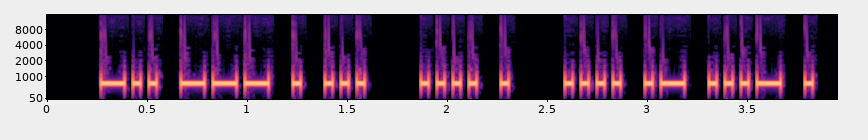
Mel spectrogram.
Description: Morse code, heard as a keyed tone, about 30 wpm, 700 Hz. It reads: DOES HE HAVE
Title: Sentences from Top 1000 Words - Review Part 3 - 30wpm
